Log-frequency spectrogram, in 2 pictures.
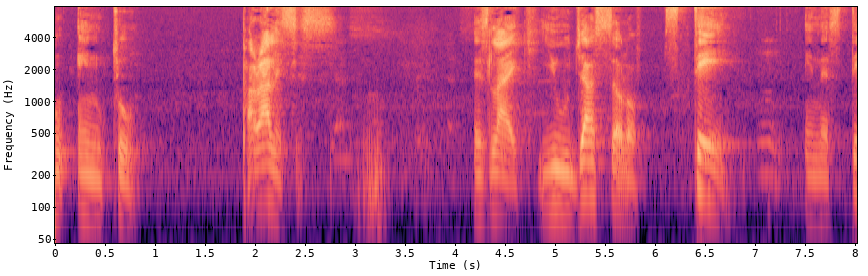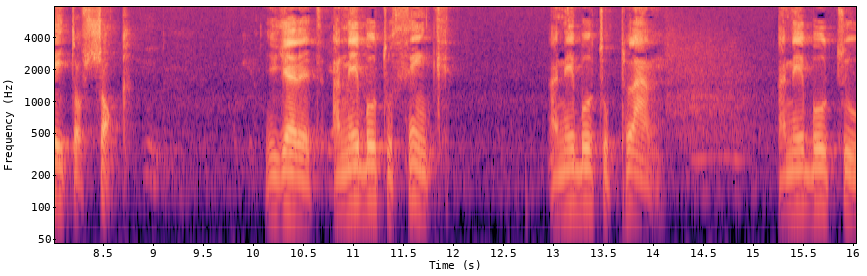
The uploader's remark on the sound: Preached at the FLOW Church.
